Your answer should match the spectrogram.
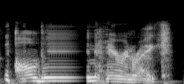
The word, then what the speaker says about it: Alden Ehrenreich: Alden Ehrenreich is being cast as young Han Solo.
